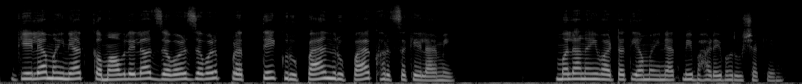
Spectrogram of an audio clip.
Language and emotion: Marathi, sad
